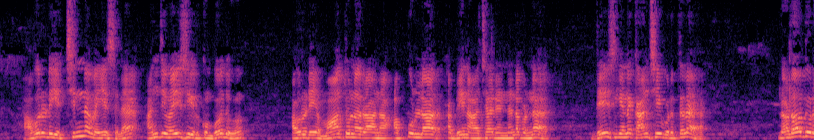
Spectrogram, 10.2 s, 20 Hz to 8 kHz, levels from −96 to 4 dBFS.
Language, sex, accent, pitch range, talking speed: Tamil, male, native, 150-200 Hz, 95 wpm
